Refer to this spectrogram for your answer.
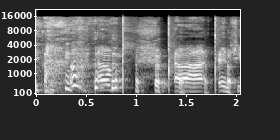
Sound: cast laughing

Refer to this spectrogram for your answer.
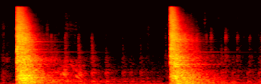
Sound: loud hammering

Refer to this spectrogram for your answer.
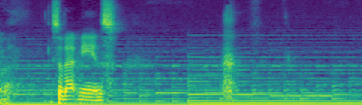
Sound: exhales

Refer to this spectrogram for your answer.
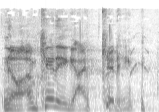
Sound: laughter

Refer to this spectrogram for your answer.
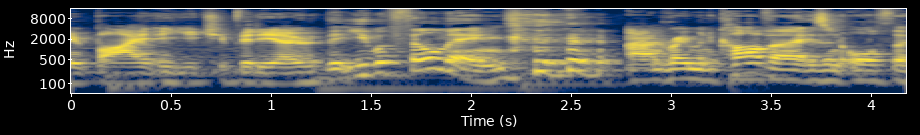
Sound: laughs

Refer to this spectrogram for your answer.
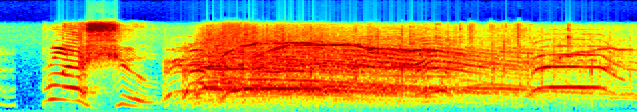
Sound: crowd cheering

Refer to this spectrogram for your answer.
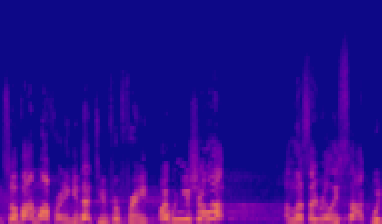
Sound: none

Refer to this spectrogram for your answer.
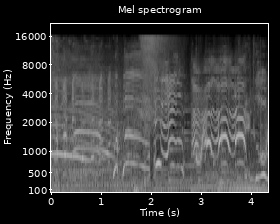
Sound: laughing; screaming like a monkey

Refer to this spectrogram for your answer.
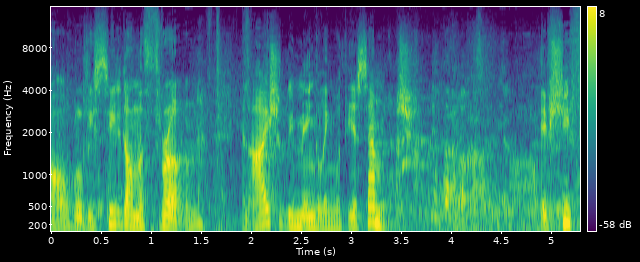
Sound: guests laughing

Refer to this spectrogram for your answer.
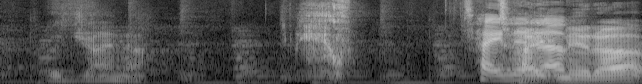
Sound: schlurp

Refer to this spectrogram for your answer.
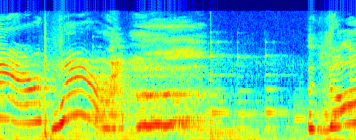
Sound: gasps

